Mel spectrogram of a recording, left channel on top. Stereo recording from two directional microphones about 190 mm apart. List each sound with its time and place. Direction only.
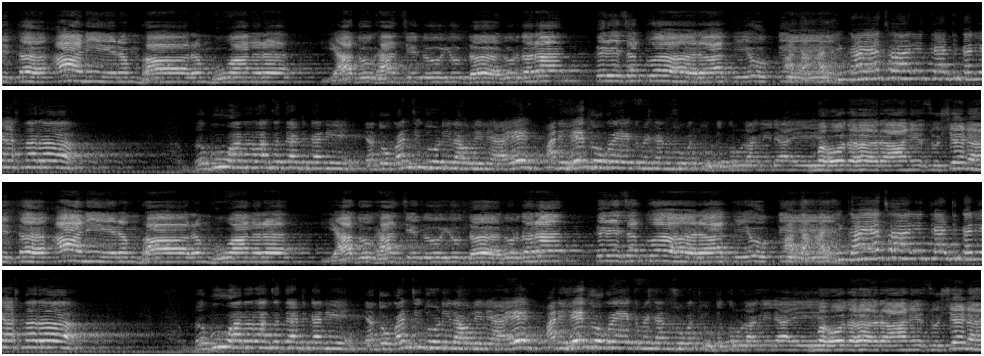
0.2 s mantra: 20° left (ahead or behind)
8.4 s a woman's voice: 10° right (ahead or behind)
12.0 s a woman's voice: 15° right (ahead or behind)
14.3 s a woman's voice: 15° right (ahead or behind)
17.9 s mantra: 15° left (ahead or behind)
